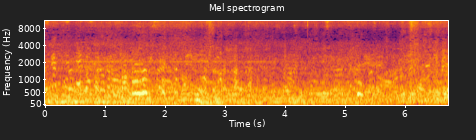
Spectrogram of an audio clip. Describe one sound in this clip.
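A large crowd of men and women chatters all around, close by.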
